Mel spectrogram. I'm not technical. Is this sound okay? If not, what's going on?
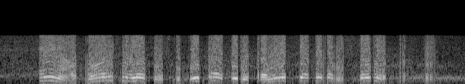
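No. Throughout the speech there's a fault called mu-law and A-law mixed up. The telephone audio was packed using one volume scale (mu-law) but unpacked with a different one (A-law), so loudness levels get scrambled. That makes the speech sound harsh and distorted and fills pauses with hiss.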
